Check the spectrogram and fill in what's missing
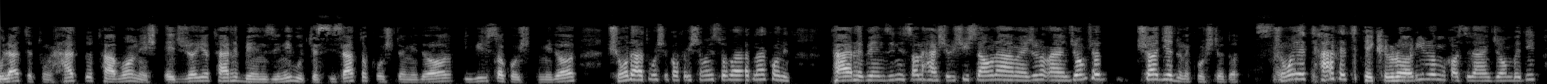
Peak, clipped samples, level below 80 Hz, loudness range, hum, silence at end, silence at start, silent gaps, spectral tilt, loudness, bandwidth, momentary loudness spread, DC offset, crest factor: -4 dBFS; under 0.1%; -62 dBFS; 2 LU; none; 0.1 s; 0 s; none; -5 dB/octave; -23 LUFS; 10 kHz; 11 LU; under 0.1%; 18 dB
